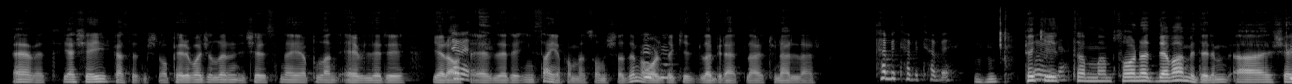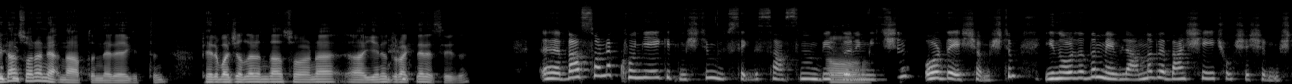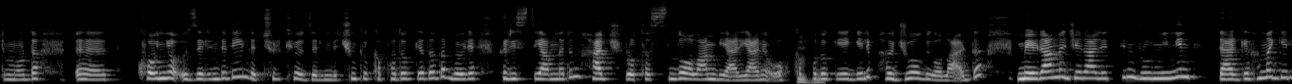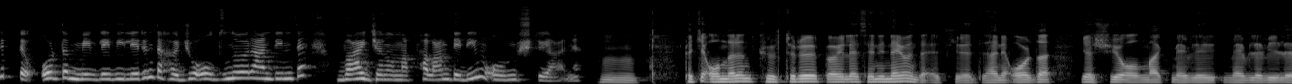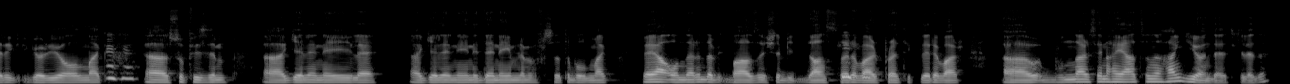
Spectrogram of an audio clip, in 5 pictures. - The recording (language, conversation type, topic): Turkish, podcast, Bir şehir seni hangi yönleriyle etkiler?
- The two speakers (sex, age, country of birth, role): female, 30-34, Turkey, guest; male, 30-34, Turkey, host
- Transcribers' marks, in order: other background noise; lip smack; chuckle; chuckle; tapping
